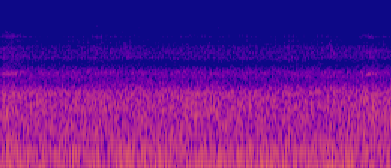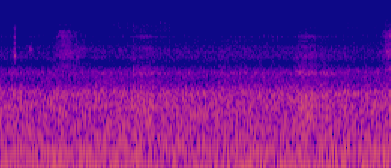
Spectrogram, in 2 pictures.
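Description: Steady low rumble of street traffic from a queue of cars, picked up by a helmet-mounted camera. A few short, faint high sounds come about halfway through.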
